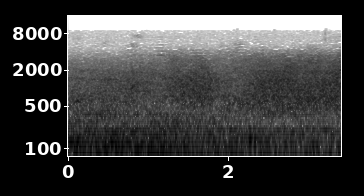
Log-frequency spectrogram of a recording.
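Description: Aer Lingus airliner from Dublin landing at Manchester Airport: a loud, steady broadband jet roar that holds at an even level throughout, with no voices.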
